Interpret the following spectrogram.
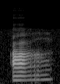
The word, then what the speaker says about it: art: on dit aussi un AR on fait la liaison un AR AR s'écrit a r t mais le T ne se prononce pas un A un riz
